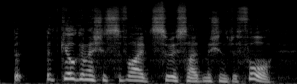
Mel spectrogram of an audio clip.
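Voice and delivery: meek, hesitant, stumbling, nervous, slightly high voice. Narrator reading a nervous man's reply about gilgamesh, timid. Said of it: "he said timidly".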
